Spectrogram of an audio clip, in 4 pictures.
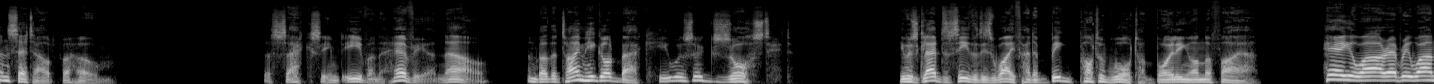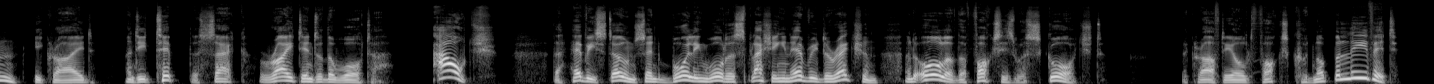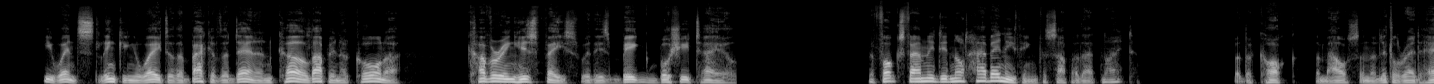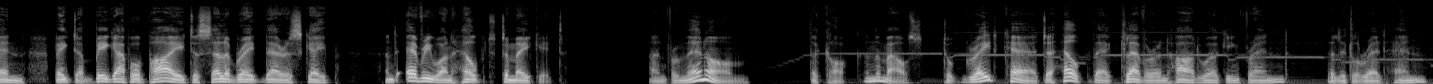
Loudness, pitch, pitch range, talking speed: -18 LUFS, 110 Hz, 90-135 Hz, 170 wpm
